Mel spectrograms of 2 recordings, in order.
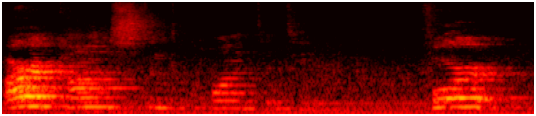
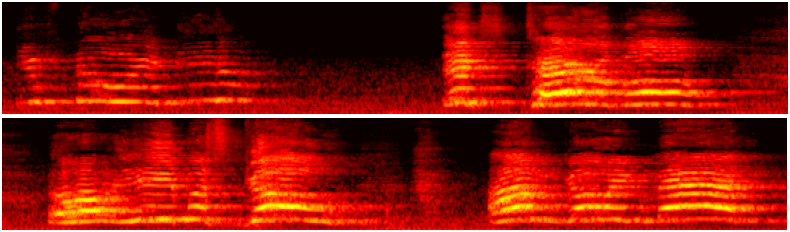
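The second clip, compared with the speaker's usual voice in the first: loud, high, slow anguished cries; distraught shout; 6 semitones higher, 8 dB louder, slower than usual. Acted. Master cries out to the two men that he is going mad, slow anguished shouting. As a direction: wail out your despair about the servant.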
